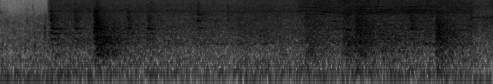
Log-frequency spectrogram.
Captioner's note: machinery clanking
